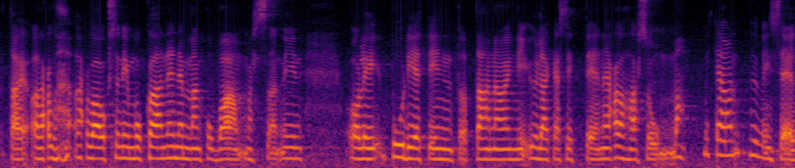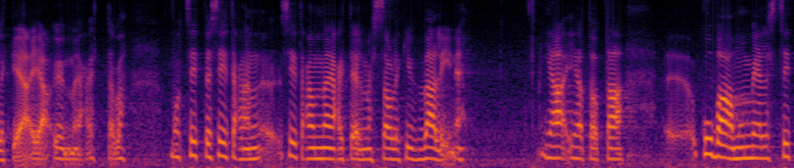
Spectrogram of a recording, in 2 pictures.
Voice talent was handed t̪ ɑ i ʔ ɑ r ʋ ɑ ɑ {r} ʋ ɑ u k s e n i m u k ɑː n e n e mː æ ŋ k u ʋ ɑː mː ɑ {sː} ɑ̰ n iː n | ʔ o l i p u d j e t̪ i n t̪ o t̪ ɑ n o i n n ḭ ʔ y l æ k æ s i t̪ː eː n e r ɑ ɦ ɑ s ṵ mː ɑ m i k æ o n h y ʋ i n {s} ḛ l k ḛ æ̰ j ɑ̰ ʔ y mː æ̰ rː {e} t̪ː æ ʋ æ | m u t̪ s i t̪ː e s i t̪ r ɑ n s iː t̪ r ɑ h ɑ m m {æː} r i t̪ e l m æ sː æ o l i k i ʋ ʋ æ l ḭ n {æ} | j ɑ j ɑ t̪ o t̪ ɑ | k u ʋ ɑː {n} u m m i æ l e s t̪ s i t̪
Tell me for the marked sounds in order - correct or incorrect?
correct, correct, correct, correct, correct, incorrect: e, incorrect: m

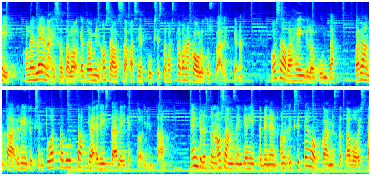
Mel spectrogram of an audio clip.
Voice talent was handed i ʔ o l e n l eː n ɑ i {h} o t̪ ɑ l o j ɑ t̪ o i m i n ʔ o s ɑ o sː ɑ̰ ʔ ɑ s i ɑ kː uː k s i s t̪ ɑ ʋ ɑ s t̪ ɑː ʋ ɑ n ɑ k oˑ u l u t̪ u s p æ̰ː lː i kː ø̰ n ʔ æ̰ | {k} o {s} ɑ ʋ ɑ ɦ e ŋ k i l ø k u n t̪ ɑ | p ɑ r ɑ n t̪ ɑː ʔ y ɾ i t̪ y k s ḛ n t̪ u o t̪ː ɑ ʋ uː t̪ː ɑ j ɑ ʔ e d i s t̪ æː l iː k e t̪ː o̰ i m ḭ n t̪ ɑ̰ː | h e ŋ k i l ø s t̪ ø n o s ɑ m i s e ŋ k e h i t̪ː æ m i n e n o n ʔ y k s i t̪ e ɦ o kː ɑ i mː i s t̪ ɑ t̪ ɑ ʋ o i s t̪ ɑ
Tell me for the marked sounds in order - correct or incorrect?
incorrect: s, incorrect: ʔ, correct

